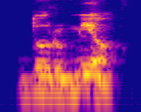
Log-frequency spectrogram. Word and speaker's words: durmió: Durmió, durmió, acento en la última sílaba.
